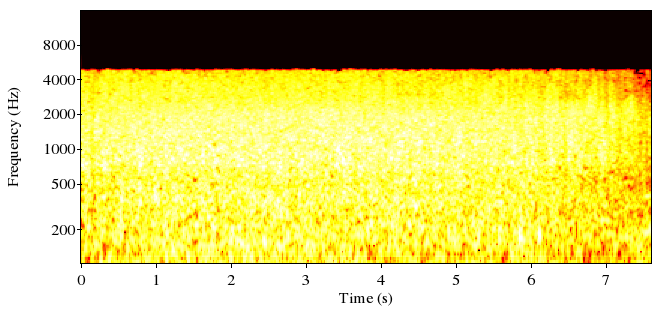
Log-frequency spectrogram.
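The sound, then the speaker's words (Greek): Sustained applause from an audience for a member being introduced, a dense, steady wash of many hands clapping at an even loudness for several seconds, with no voices on top. “Χειροκροτήσατε τον.”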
